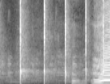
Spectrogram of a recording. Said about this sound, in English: Hey, all right, yeah, yeah, yeah. Yes, thank you for clapping.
